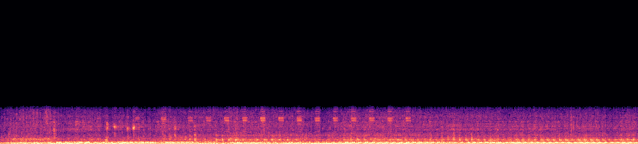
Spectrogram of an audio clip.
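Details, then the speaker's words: Subaru after donuts: quick metallic knocking in time with the engine, deep in the block; rod knock, engine considered dead and later rebuilt with forged internals. "Rev your engine up a little bit. Not good. That's rod knock. She's dead."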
